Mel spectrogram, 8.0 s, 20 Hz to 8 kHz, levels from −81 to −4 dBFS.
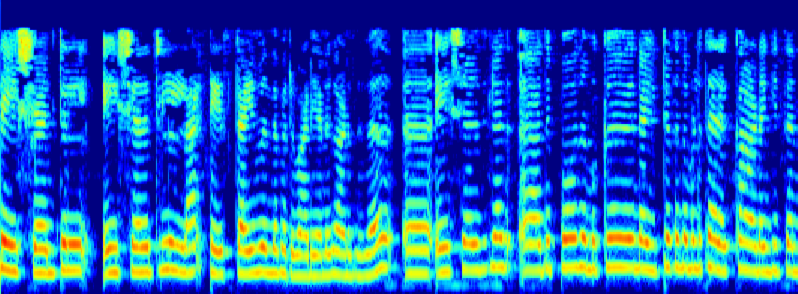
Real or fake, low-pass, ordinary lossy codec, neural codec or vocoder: real; 7.2 kHz; MP3, 24 kbps; none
